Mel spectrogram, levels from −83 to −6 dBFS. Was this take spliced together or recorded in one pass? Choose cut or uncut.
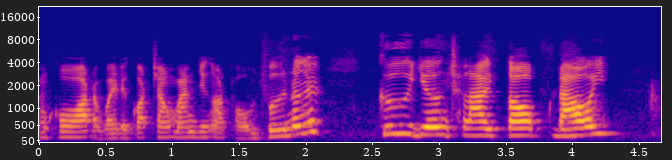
uncut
